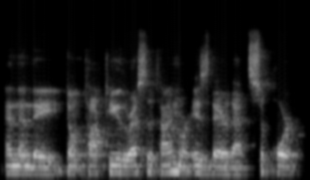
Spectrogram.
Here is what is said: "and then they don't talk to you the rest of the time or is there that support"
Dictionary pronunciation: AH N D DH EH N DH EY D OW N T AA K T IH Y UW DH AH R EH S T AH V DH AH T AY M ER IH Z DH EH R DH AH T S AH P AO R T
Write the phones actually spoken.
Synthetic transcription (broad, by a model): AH N DH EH N DH EY D OW N T AA K T IH Y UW DH AH R EH S T AH V DH AH T AY M ER IH Z DH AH R DH AH T S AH P AO R T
